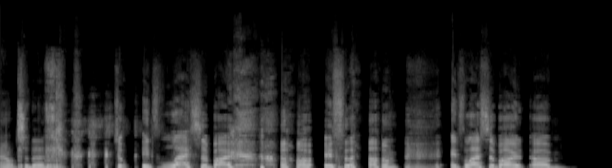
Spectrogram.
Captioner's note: snicker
